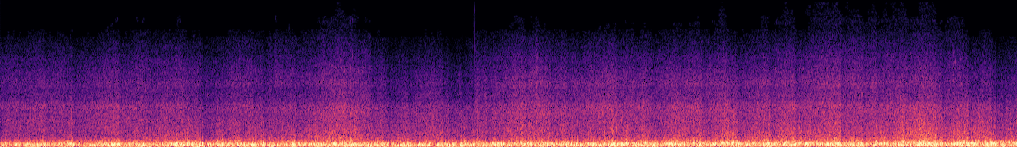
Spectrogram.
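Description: Rough, storm-driven sea surf breaking onto a pebble beach, a steady rushing wash, with wind buffeting the microphone.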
